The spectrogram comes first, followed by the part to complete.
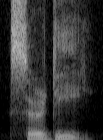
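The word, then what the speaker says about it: serde: is the name meant to be pronounced it's pronounced as s Sur D sir D okay um okay I didn't wait really give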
